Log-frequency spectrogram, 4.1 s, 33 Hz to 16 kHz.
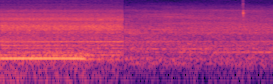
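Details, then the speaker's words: Piocreat G5 pellet extruder 3D printer, 2 mm nozzle, speed setting 150: steady whining motor hum with even feed, no stepper stalls. Normal printing at about the maximum advisable speed. "all right I'm not hearing any extruder stepper stalls we're cruising now nice"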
